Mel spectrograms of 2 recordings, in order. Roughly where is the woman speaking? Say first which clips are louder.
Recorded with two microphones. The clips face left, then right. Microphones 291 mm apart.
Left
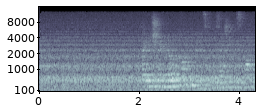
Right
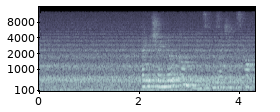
Right 5 dB; right.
